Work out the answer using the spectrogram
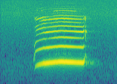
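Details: Single Little Owl call from a species common across Europe and often in towns: a clear, nasal, harmonic note that swoops up at the start and then holds steady for just under a second before cutting off cleanly.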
